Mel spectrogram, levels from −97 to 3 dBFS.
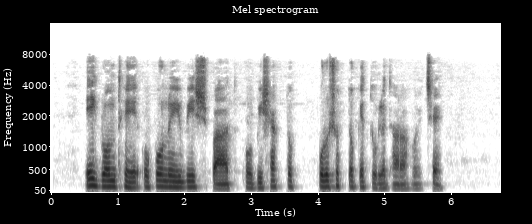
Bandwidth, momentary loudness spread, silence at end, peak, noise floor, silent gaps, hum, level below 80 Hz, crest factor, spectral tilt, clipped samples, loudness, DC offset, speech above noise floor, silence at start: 8 kHz; 11 LU; 0.9 s; -2 dBFS; -77 dBFS; none; none; -50 dBFS; 18 dB; -5.5 dB/octave; under 0.1%; -20 LUFS; under 0.1%; 58 dB; 0.55 s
